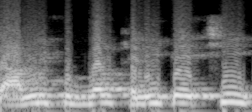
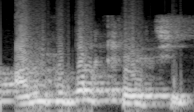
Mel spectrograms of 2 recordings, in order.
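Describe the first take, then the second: First: Put-on খেলিতেছি said in full with the old তেছি ending; the dated form খেলিতেছি, every syllable sounded; old bookish form. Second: খেলছি said short as in everyday speech; the everyday form খেলছি, clipped ending ছি; modern spoken form. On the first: Teacher shows students the old খেলিতেছি form. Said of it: "আমরা এখন তেছি তেছো বলি না". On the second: Teacher shows students the modern spoken খেলছি. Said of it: "এভাবে আমরা কথা বলি". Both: Shown as a demonstration.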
